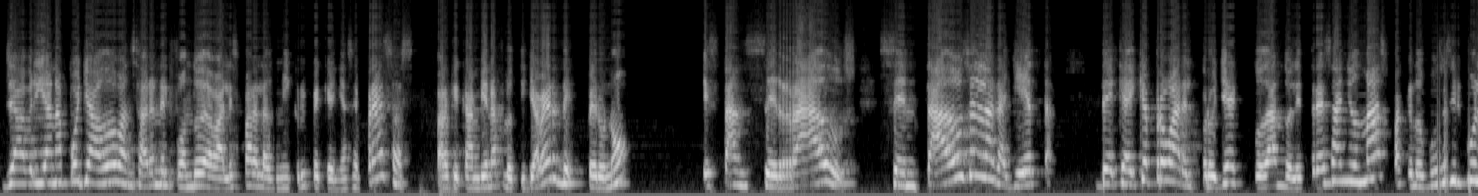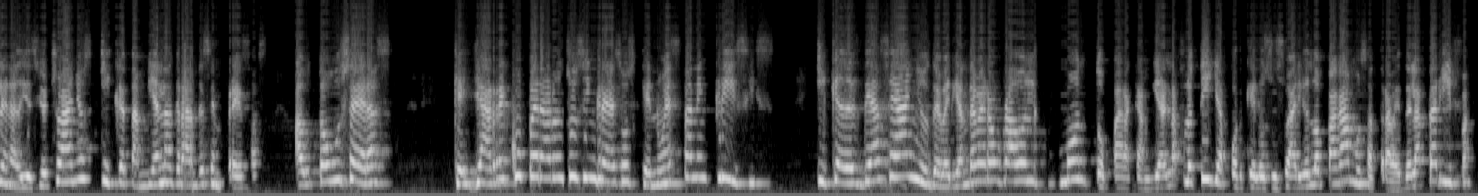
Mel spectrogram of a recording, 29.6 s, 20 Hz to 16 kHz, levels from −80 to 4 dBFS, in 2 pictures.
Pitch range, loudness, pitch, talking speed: 225-320 Hz, -17 LUFS, 280 Hz, 185 wpm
